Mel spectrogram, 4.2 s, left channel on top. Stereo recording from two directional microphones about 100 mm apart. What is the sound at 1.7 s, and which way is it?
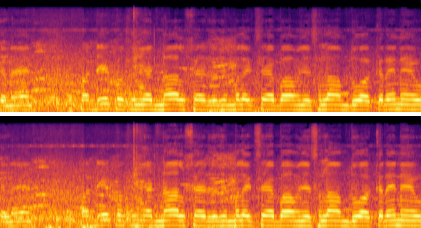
Speech, 15° right (ahead or behind).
